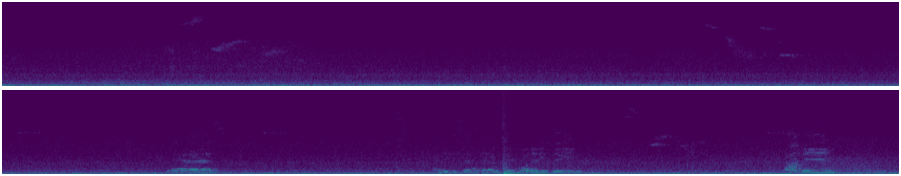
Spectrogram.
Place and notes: Amstelveen morning
early morning iun suburbian Amastelveen bird in the Handkerchief tree
Amstelveen, The Netherlands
